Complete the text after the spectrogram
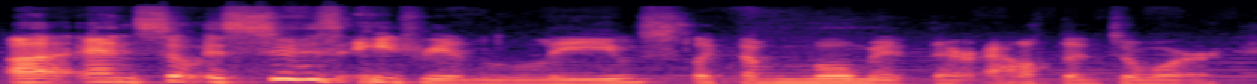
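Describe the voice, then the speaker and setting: Male tabletop player, fairly high voice, discursive casual narration over faint music. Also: normal speed, gravelly, a bit bright. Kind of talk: describing his character's actions, casual table talk.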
